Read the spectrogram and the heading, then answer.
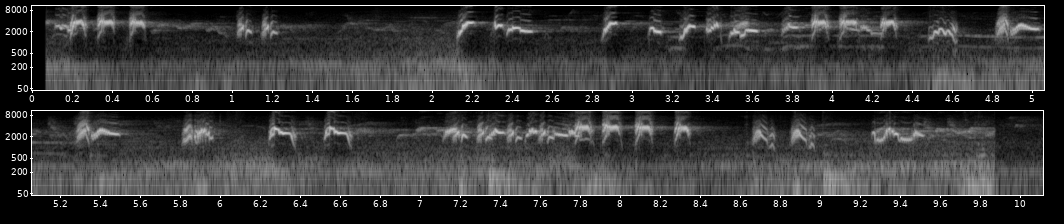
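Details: Red-whiskered bulbul used as a decoy, singing competitively to lure wild birds; rapid bright whistled and chattering phrases in dense bursts, many short notes repeated through the clip with little pause.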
